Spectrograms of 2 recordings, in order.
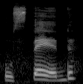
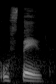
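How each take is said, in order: First: It is said without a th sound. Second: It is said with a th sound. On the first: "instead of saying" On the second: "I learned to speak with a th"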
